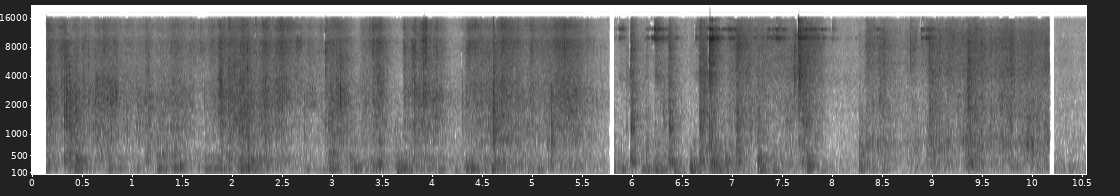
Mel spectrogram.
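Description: Loose sheets of paper rustling and crinkling as they are handled, in quick, irregular strokes. After a short break about six seconds in, the irregular rustling goes on with a faint thin high whine over it.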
